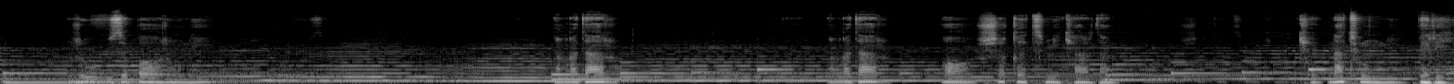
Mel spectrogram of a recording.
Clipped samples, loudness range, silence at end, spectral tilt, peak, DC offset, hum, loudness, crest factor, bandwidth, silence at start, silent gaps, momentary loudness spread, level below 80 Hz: under 0.1%; 5 LU; 0 s; -4.5 dB/octave; -8 dBFS; under 0.1%; none; -29 LUFS; 22 dB; 13.5 kHz; 0 s; none; 14 LU; -44 dBFS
